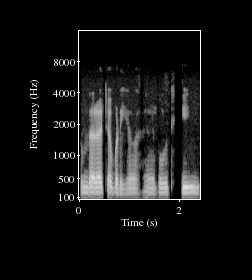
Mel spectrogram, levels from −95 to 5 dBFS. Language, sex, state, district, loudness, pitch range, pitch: Hindi, male, Bihar, Araria, -18 LUFS, 100-105 Hz, 100 Hz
